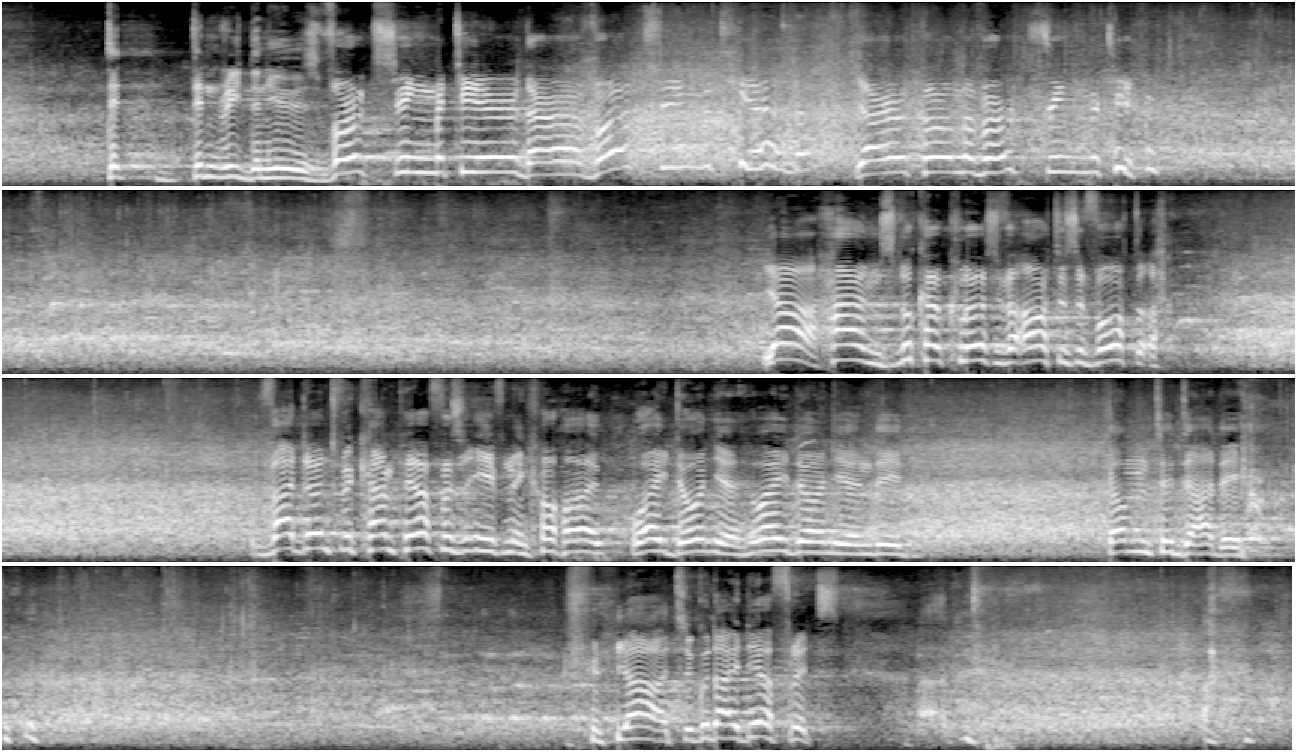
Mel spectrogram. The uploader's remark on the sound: This Scottish-Indian comedian is massively popular with the JFL crowd! Performs at the 2007 Just for Laughs Festival in Montreal.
